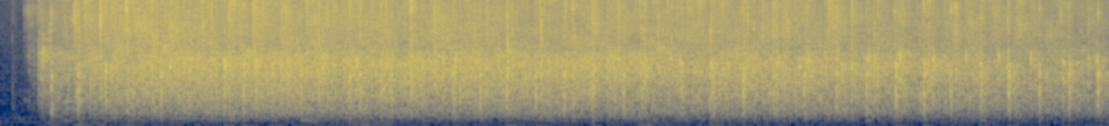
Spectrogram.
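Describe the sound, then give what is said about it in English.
An audience applauds steadily to welcome new members, a dense wash of many hands clapping that starts abruptly and holds at an even, loud level for about ten seconds without any voices. “Well, in addition to your applause, I'm going to invite you to ceremonially welcome these folks as well.”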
